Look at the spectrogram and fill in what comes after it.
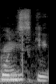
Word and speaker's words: Slunjski: Am I pronouncing that Slunjski.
